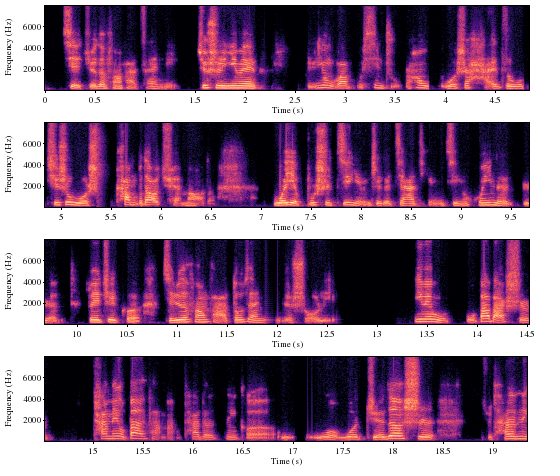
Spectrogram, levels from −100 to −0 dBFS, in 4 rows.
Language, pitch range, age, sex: Chinese, 185-220 Hz, 20-39, female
